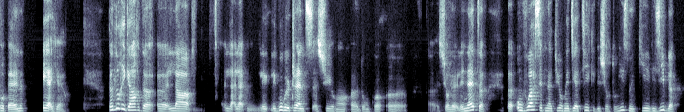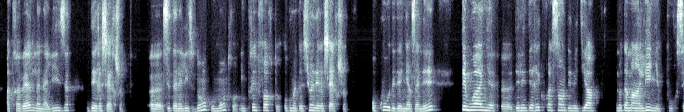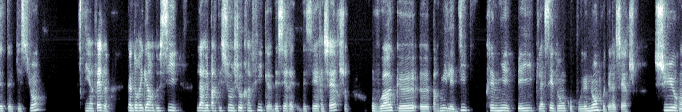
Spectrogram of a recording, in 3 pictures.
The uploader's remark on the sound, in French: Enregistré sur zoom.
